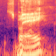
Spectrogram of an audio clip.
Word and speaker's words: bae: Bay. – Yeah. – I just thought it was the first half of Baby for a while. – Baby. – Well, it's spelled BAE, right?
